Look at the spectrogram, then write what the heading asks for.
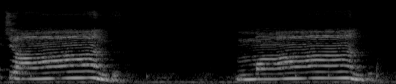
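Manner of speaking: चांद and मांद drawn out very slow with the vowel nasalised; nasal vowel demo. Shown as a demonstration. Teacher stretches चांद and मांद to show the nasal vowel. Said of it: "तो ये है अनुनासिक".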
